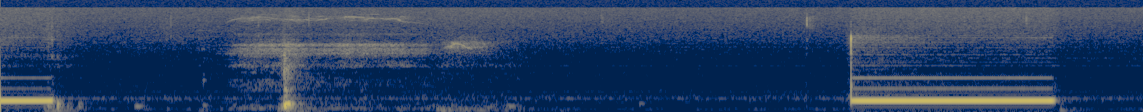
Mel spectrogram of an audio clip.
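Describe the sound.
The ringback tone of an unanswered outgoing phone call: a clipped tone at the start, then a long quiet stretch with faint clicks, then one steady mid-pitched tone lasting about a second.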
